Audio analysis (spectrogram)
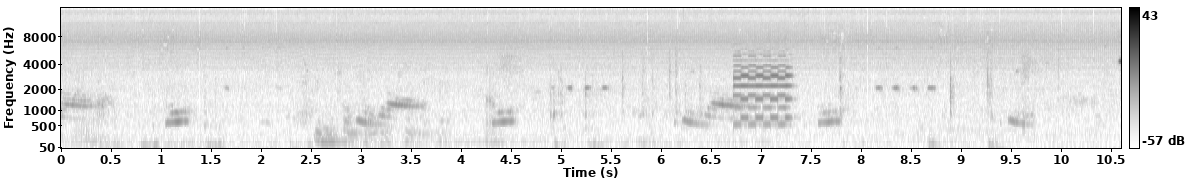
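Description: A telephone rings with an incoming call during a live stream at a temple in Chiang Mai, a short bright electronic ringtone burst heard faintly amid quiet room noise and intermittent talking.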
